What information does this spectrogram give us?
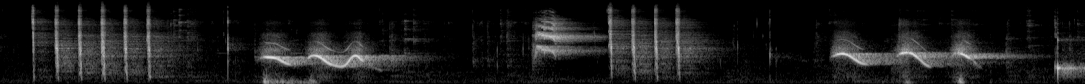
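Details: Indian ringneck parakeet at home alternates bursts of rapid sharp clicks with looping wavy whistles, a short buzzy squawk, and a low note at the close.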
